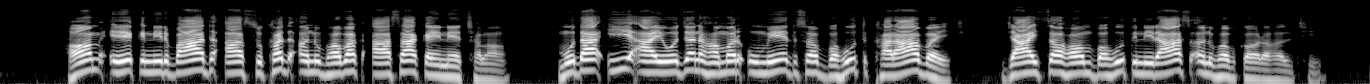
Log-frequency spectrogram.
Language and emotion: Maithili, sad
